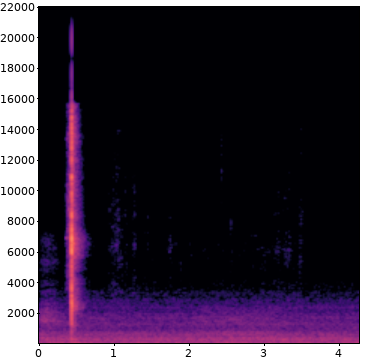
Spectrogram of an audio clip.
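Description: Civivi Vision FG folding knife flicked open: a single sharp click about half a second in as the blade swings out and locks.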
